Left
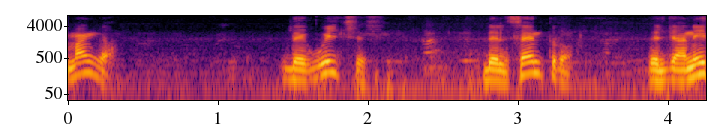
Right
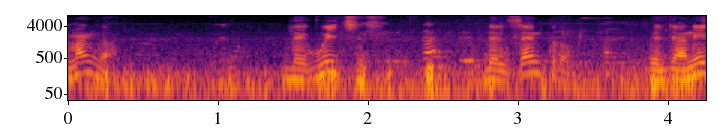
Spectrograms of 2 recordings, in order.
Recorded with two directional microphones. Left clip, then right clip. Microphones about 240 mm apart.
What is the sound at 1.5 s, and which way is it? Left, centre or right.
Speech, left.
